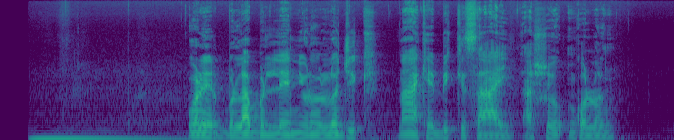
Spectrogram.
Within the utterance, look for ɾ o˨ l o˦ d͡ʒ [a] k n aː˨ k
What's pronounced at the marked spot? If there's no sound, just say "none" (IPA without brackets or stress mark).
i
